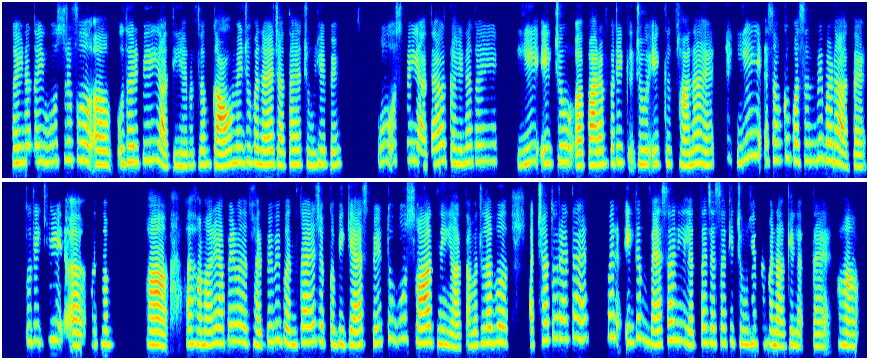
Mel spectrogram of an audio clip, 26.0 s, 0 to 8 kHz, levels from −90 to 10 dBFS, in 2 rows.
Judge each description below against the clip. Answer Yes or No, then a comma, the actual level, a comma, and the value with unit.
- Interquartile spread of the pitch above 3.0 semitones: Yes, average, 3.7 semitones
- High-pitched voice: Yes, very high, 255 Hz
